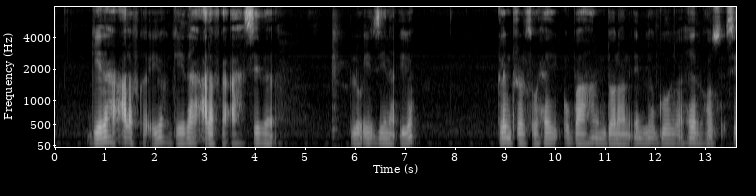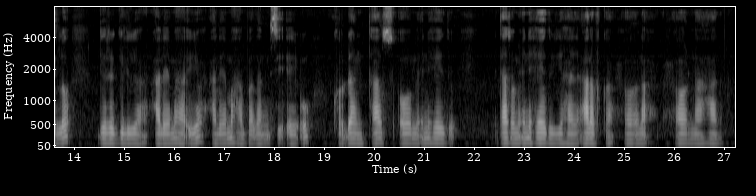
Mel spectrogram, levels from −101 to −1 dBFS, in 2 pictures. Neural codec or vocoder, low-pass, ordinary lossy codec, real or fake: none; none; none; real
